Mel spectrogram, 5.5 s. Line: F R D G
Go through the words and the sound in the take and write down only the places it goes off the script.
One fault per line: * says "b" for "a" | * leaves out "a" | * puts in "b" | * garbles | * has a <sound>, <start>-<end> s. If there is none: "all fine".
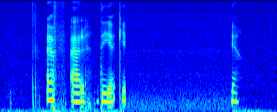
all fine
